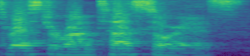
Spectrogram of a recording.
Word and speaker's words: Restaurantosaurus: Well, Bella keeps going Restaurantosaurus when we were talking about it. And I was like, no, it's Restaurantosaurus. – No, Restaurantosaurus. Restaurantosaurus. You're adding an extra syllable.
